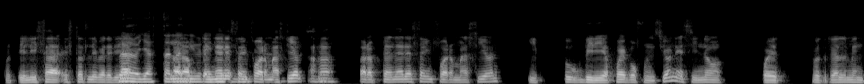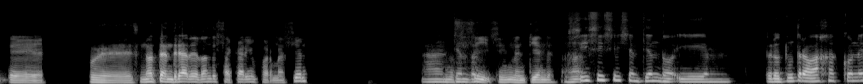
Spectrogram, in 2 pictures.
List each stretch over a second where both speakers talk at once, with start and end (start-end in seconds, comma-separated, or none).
1.1-3.4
